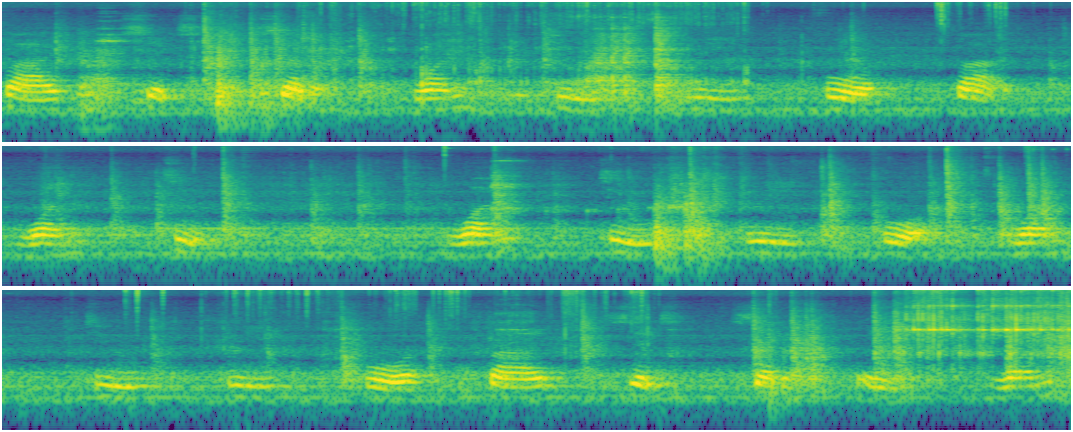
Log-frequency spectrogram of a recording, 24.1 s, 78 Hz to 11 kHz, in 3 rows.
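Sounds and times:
pearl necklace clicking and rattling: 2.2 - 5.8, 7.0 - 7.6, 17.0 - 21.0, 22.8 - 24.0.

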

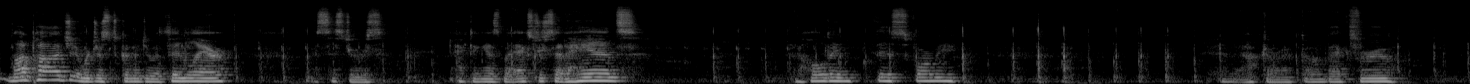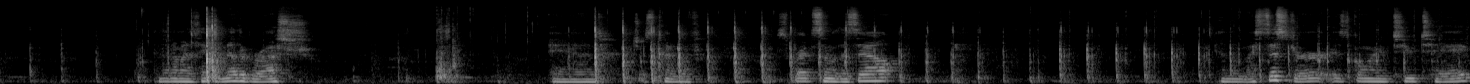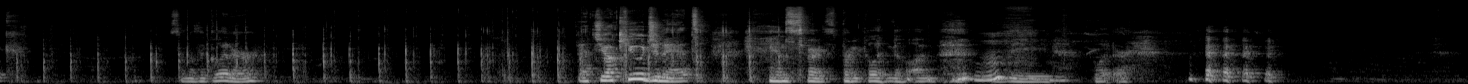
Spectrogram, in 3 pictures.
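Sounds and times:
brush clicks and taps: 0.6 - 17.6, 18.2 - 38.7.

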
